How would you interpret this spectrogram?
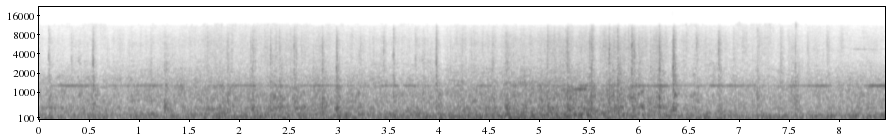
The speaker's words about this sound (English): I guess I'll be flying birds for the rest of my life. Flying pigeons on the rooftops.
